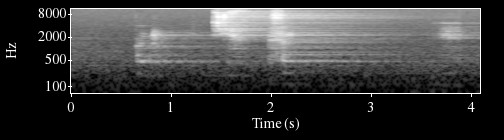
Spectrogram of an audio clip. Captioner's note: robotic noises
